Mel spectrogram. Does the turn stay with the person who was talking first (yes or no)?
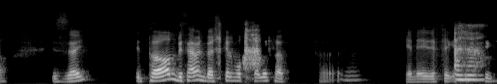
yes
